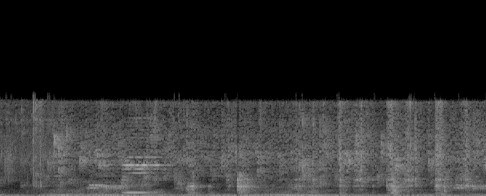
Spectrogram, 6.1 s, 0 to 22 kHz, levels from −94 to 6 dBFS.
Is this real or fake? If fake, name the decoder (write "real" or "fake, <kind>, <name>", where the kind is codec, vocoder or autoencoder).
real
